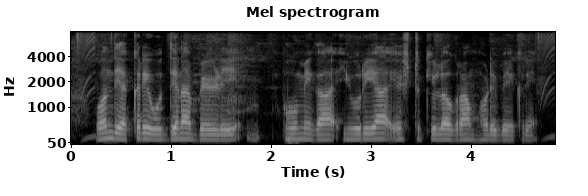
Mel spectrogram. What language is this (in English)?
Kannada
